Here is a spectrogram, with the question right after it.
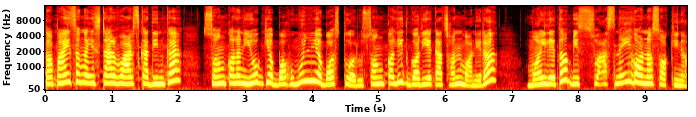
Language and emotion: Nepali, surprised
